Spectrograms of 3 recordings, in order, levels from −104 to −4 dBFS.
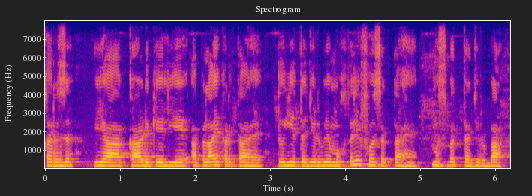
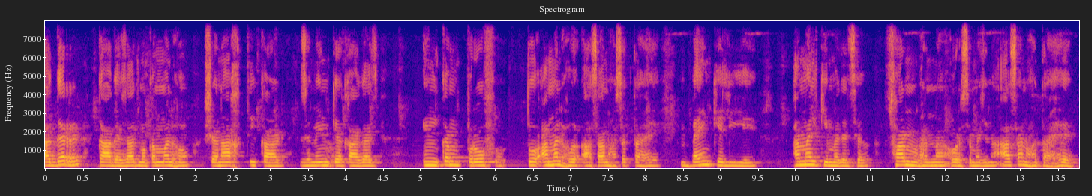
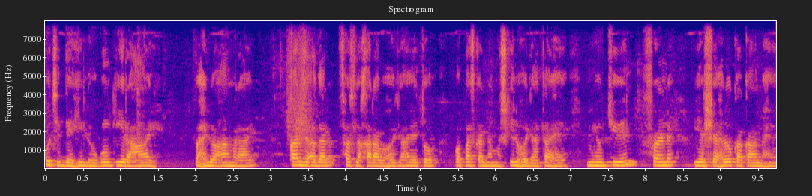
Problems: constant background noise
